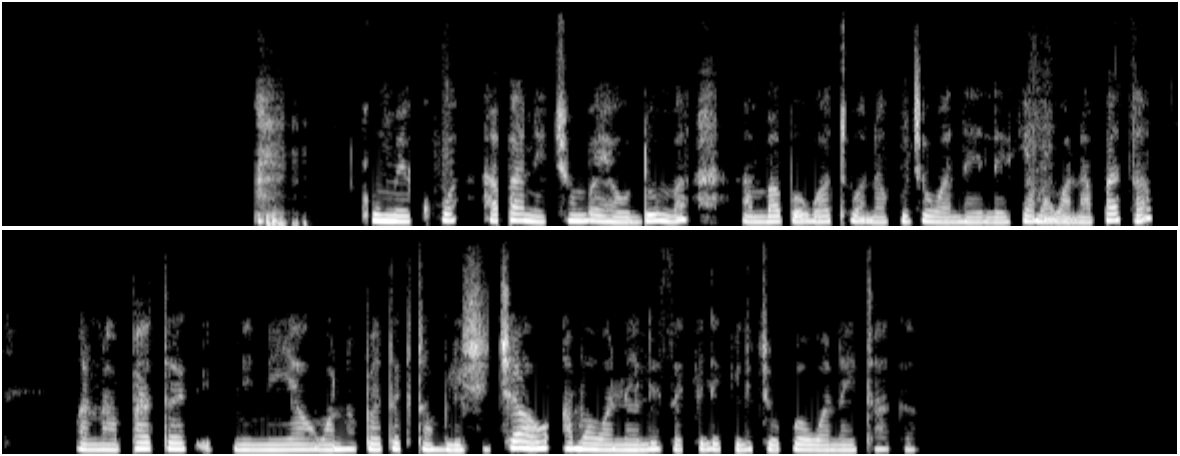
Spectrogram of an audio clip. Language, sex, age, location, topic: Swahili, female, 25-35, Nakuru, government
